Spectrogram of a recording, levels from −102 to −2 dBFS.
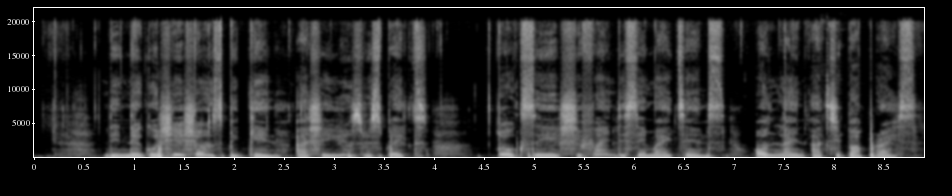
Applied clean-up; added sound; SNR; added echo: neural mask model Resemble Enhance denoiser.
